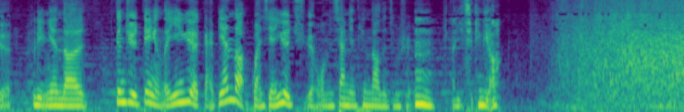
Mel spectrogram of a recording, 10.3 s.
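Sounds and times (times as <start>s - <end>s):
speech: 0.0s - 7.6s
audience applause before a live orchestral piece: 8.2s - 10.2s.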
